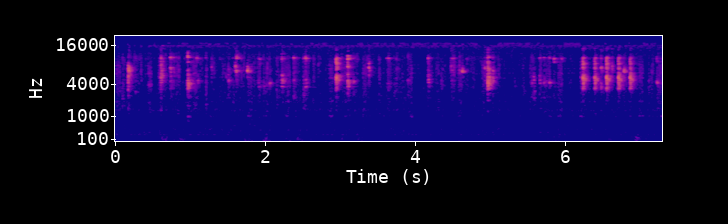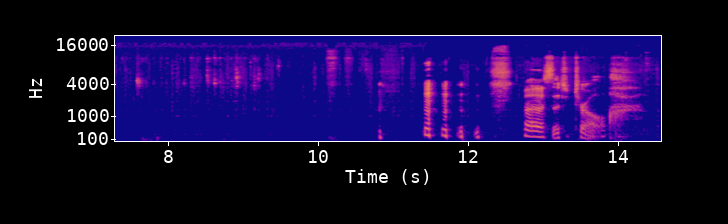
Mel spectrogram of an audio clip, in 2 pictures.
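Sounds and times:
typing on a computer keyboard: 0:00.0 - 0:09.5
speech: 0:11.5 - 0:12.0, 0:12.8 - 0:14.5.

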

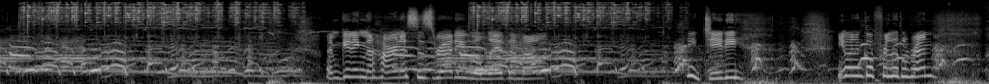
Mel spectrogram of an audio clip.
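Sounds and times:
sled dogs yipping: 0:00.2 - 0:03.3, 0:04.7 - 0:07.0
speech: 0:03.4 - 0:05.7, 0:06.8 - 0:07.7, 0:08.4 - 0:09.6.

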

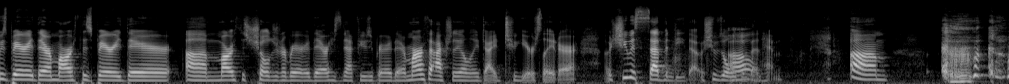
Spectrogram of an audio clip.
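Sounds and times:
speech: 0:00.0 - 0:10.0
person with a sore throat coughing: 0:09.4 - 0:10.0.

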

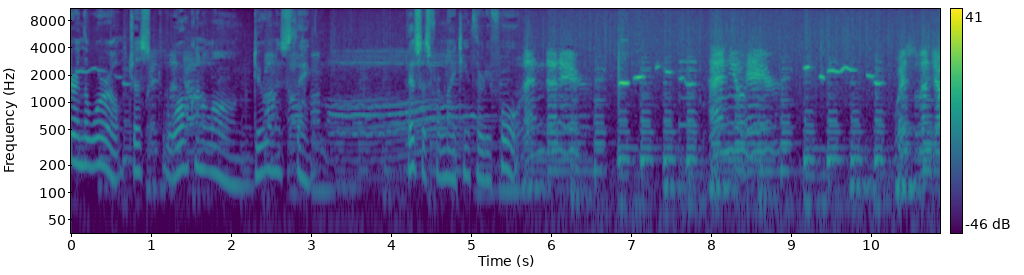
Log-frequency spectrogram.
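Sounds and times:
whistled melody from a 1934 recording: 0:00.0 - 0:01.9, 0:06.6 - 0:10.8
speech: 0:00.0 - 0:03.6, 0:04.2 - 0:07.2
full instrumental accompaniment: 0:03.2 - 0:10.8.

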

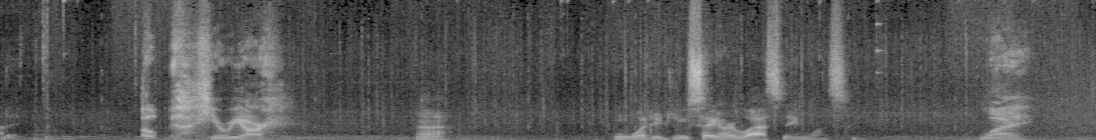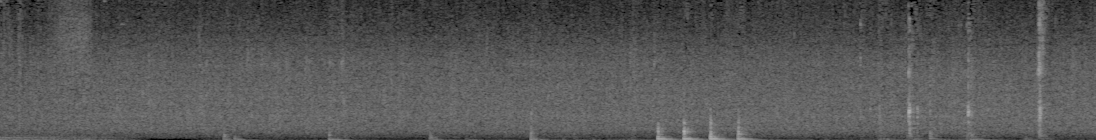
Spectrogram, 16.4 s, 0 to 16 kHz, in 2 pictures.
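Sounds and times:
rain falling outside: 0:00.2 - 0:16.4
speech: 0:01.0 - 0:02.2, 0:03.1 - 0:03.5, 0:04.6 - 0:06.6, 0:07.3 - 0:07.8
knocking on a door: 0:09.9 - 0:14.0.

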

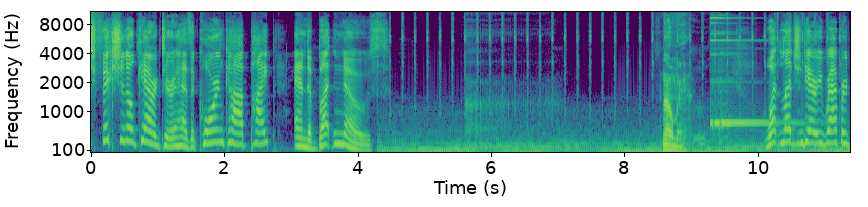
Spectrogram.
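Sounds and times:
speech: 0:00.0 - 0:04.6, 0:08.6 - 0:09.0, 0:10.1 - 0:11.3
quiz countdown clock ticking: 0:04.3 - 0:11.3.

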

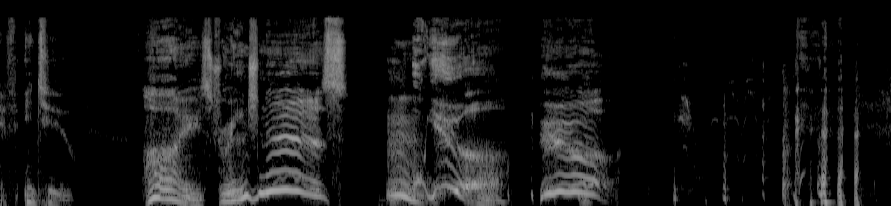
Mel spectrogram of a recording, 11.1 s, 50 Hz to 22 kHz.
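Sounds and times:
speech: 0:00.0 - 0:01.0, 0:01.8 - 0:07.6, 0:10.2 - 0:10.8
gravelly exaggerated growling voice imitating a wrestler: 0:01.8 - 0:07.8
laughter: 0:08.5 - 0:10.9.

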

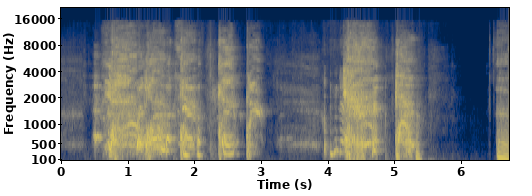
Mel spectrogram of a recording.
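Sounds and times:
person coughing hard in a coughing fit: 0:00.5 - 0:03.1, 0:04.0 - 0:05.5.

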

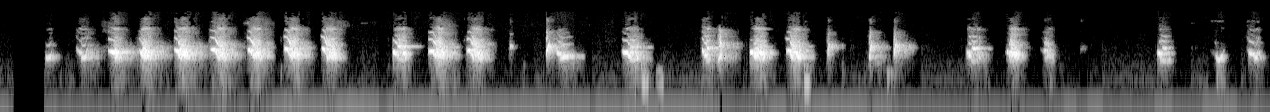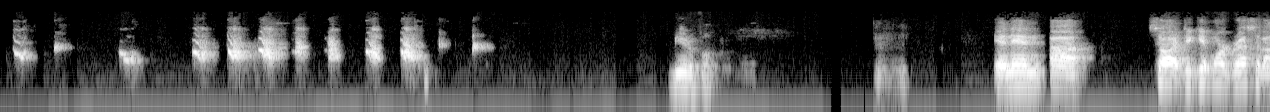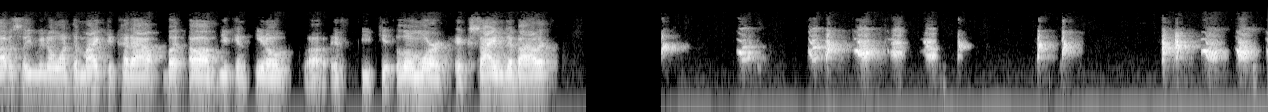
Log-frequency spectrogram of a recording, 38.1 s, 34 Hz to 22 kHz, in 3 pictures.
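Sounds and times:
plain turkey hen yelp made on a game call: 0:00.5 - 0:10.6, 0:11.6 - 0:17.8, 0:32.0 - 0:35.2, 0:35.8 - 0:36.3, 0:37.0 - 0:38.0
speech: 0:19.4 - 0:19.9, 0:22.7 - 0:23.6, 0:24.2 - 0:31.0.

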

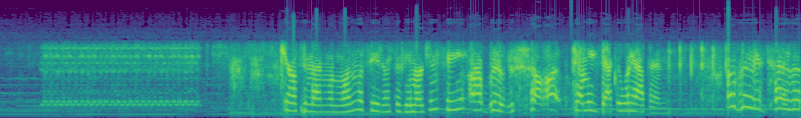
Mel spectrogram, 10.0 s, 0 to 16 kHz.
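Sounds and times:
faint hum: 0:00.0 - 0:10.0
telephone ringing over the line as a 911 emergency call connects: 0:00.5 - 0:02.8
speech: 0:03.0 - 0:08.5, 0:09.2 - 0:10.0.

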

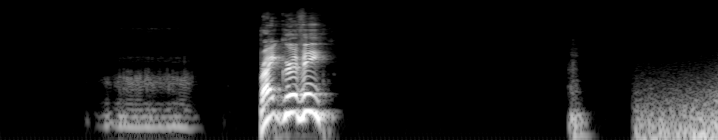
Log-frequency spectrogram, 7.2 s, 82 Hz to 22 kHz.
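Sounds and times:
snoring: 0:00.9 - 0:02.0
speech: 0:02.6 - 0:03.4.

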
